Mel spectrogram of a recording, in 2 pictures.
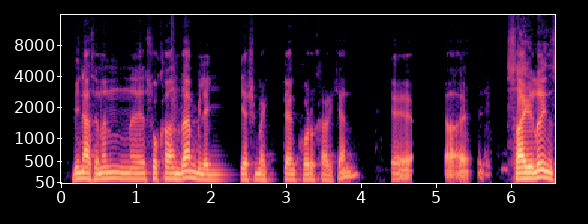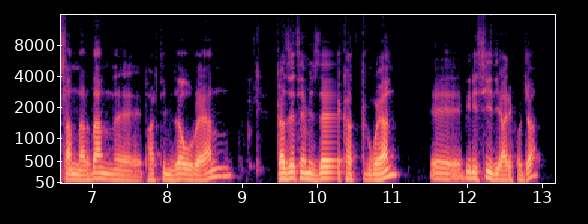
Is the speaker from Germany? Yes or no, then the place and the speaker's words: no; Cyprus; bizim e, Türkiye'den farklılıklarımızı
